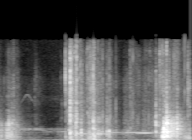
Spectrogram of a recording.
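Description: Tarot cards being handled in the hand, giving two short rustling, flicking bursts, one at the start and one about a second in.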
